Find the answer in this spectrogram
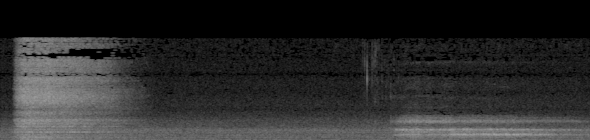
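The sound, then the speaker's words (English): A deep breath drawn in through the nose, a soft airy hiss that swells at the start and fades away. A quieter, steady breath follows later, all faint and without talk. “And take a deep breath in and notice what you smell.”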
